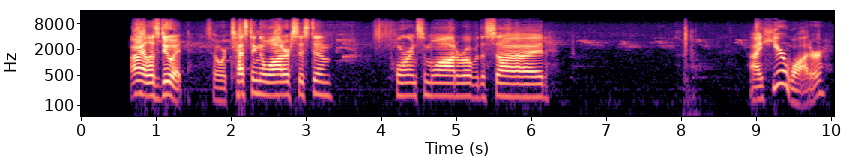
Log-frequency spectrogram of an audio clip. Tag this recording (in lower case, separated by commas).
environmental noise, speech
